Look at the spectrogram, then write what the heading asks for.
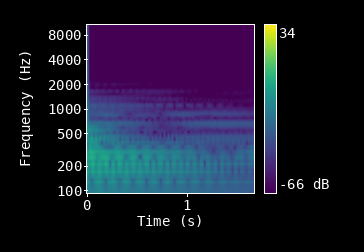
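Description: Edited smooth R&B chord sample playing back: a single sustained, warm chord struck once and slowly fading over under two seconds, clean and alone.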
